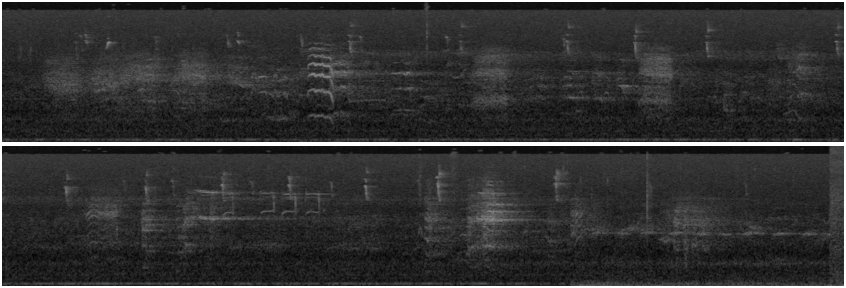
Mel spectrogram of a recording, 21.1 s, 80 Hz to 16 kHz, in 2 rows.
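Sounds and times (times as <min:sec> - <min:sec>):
faint low hum: 0:17.0 - 0:21.0.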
